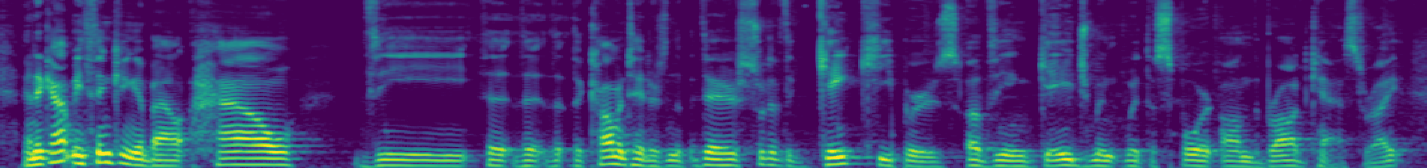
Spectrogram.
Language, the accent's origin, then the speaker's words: English; Luxembourg; as a kid growing up in Luxembourg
